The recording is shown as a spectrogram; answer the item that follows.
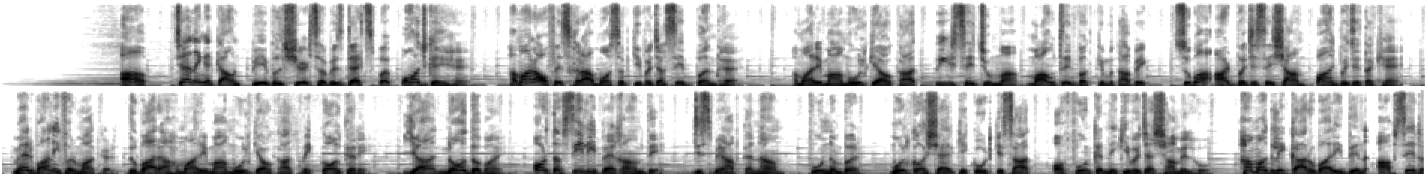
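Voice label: Urdu General; GoLocalise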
